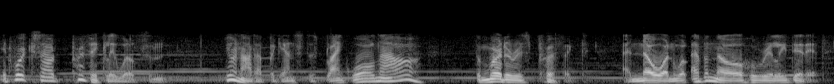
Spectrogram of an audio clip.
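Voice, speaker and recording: Sinister, low-voiced 1940s radio storyteller. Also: male voice, very animated, moderate pace, narrow, tinny audio. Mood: ominous, gloating. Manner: ominous, knowing, sardonic. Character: unseen sinister all-knowing storyteller who whispers plots to people. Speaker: narrator. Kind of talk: 1940s radio mystery narration. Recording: old 1940s radio recording with music.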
